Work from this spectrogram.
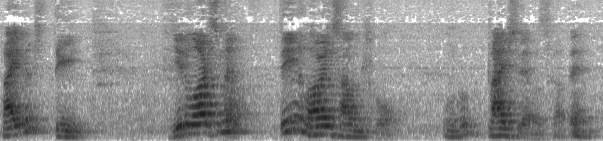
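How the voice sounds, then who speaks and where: A male college lecturer with an Indian accent, explaining English syllables slowly, repeating and spelling them out. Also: fairly high pitch, big pitch swings. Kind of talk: classroom lecture on English pronunciation. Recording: echoey classroom, mic far off.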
